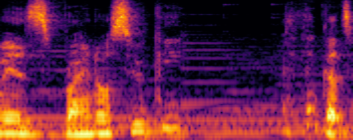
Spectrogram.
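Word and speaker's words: Ryunosuke Naruhodo: playthrough one second okay having Googled it it appears it is ranus narudo so we're going to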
